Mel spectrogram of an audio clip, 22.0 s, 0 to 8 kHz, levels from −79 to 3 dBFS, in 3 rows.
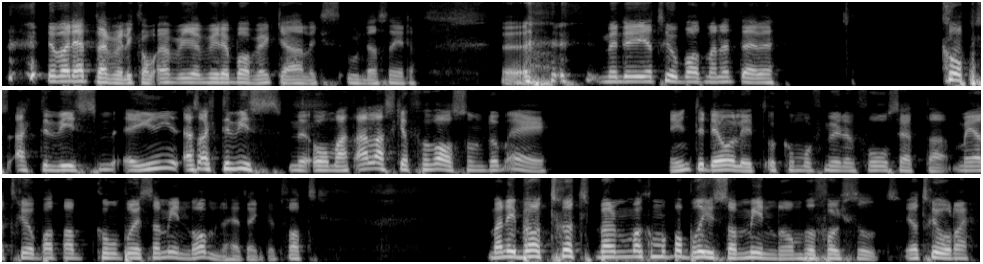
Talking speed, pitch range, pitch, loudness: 205 wpm, 140-180 Hz, 155 Hz, -21 LUFS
